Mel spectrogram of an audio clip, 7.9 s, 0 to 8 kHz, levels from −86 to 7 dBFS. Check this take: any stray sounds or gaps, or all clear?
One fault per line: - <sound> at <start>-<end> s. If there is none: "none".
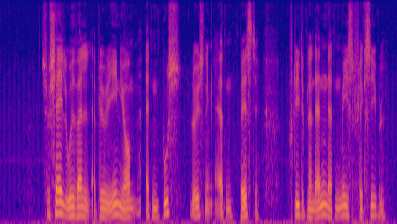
none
